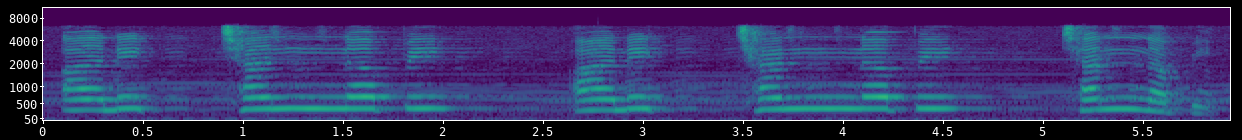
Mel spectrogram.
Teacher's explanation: ಛ ಮಹಾಪ್ರಾಣ ರಸ್ವ ಬರಬೇಕು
